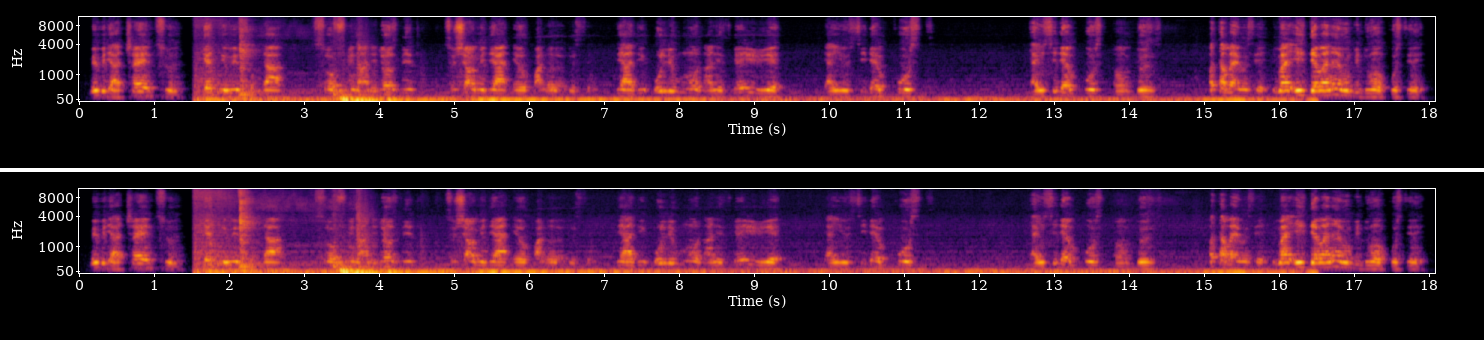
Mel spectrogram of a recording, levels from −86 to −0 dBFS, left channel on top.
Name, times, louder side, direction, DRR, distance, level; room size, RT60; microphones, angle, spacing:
voice 1, 0.2-1.4 1.6-2.7 3.1-4.5 4.9-6.9 7.2-9.3 9.9-11.2 12.7-14.4 15.1-17.9, left 2 dB, 30° left, 0.9 m, -24 dB
sound 1, 1.5-16.5, equal, 45° right, 0.6 m, -26 dB
2.9 x 2.6 x 2.8 m
head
